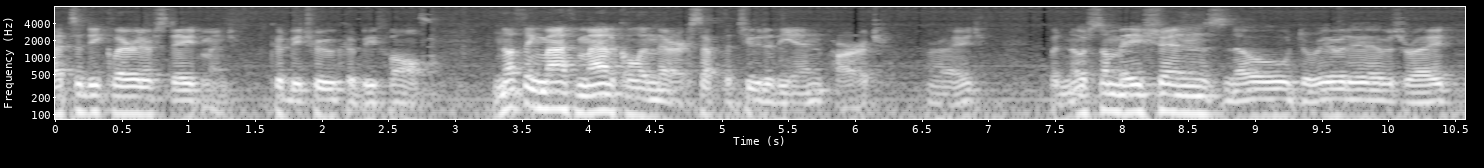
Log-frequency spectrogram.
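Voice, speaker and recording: In a room with audible echo, a man with a very deep, low voice speaks at a moderate pace with ordinary pitch variation. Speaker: university lecturer. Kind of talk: lecture. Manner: loud.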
